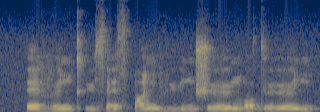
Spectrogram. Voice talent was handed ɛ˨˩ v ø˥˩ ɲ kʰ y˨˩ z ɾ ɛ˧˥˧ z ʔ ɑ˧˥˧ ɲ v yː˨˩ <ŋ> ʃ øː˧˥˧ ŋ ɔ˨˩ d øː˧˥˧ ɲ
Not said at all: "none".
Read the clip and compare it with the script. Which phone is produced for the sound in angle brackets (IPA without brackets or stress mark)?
ɲ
